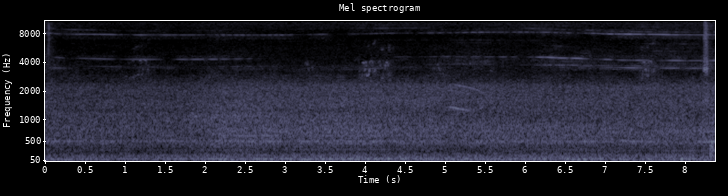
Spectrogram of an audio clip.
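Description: An FMS SuperEZ radio-controlled model plane cruises at about three-quarter throttle at dawn. Its steady, even motor drone carries from a distance, with no one speaking.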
